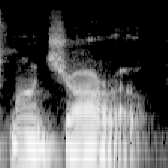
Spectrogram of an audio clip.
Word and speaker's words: Mounjaro: If you look at my podcast from today, then I always pronounce that wrong. It's Mounjaro. – I think we need to have a vote on that. I've been saying Mounjaro. I think Kilimanjaro. – Yeah. – Mount Kilimanjaro. So Mounjaro.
